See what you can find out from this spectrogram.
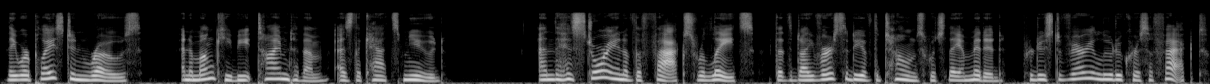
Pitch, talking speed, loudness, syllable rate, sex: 205 Hz, 185 wpm, -19 LUFS, 5.5 syllables/s, female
